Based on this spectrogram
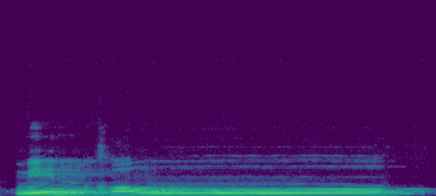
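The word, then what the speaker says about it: مِنْ خَوْفٍ: Cara bacanya jelas, nunnya jelas terdengar. Min khawf. Tidak boleh dibaca dengung. Min khawf. Atau dibaca memantul.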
